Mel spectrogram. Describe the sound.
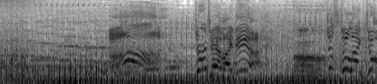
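A helicopter with a ladder hanging from it hovers, its rotor beating in a loud, rapid, steady thump throughout, while raised voices call out over the din.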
